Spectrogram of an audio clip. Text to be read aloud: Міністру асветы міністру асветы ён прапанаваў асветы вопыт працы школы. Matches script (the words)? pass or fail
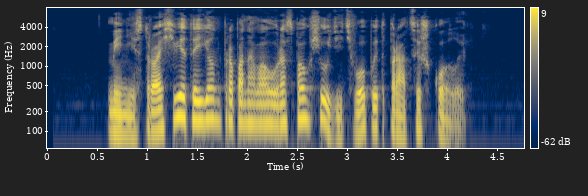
fail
